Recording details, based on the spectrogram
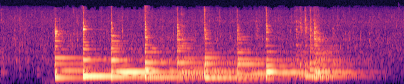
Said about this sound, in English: Here is the sound of harp.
